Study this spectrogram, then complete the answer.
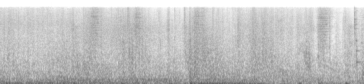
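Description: Grenade explosions in the video game Starfield, a dense, continuous barrage of booming blasts and crackling bursts that stays loud throughout, with no pause between detonations.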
